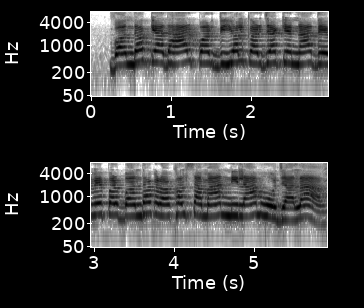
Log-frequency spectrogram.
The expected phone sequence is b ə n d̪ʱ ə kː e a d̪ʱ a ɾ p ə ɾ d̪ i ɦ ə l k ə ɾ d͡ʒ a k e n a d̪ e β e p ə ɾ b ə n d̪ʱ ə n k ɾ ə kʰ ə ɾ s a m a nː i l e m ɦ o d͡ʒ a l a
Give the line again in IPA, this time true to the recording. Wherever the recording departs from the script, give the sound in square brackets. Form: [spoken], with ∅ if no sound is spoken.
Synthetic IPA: b ə n d̪ʱ ə kː e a d̪ʱ a ɾ p ə ɾ d̪ i ɦ ə l k ə ɾ d͡ʒ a k e n a d̪ e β e p ə ɾ b ə n d̪ʱ ə [∅] k ɾ ə kʰ ə [l] s a m a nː i l [a] m ɦ o d͡ʒ a l a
